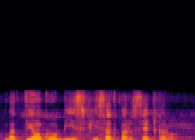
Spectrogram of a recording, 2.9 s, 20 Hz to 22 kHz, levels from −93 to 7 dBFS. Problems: constant background noise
